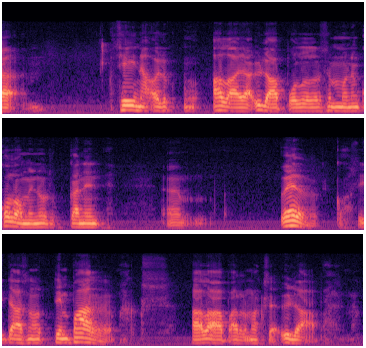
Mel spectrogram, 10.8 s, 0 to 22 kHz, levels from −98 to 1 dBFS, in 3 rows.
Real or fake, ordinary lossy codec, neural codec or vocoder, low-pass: real; none; none; 10.8 kHz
